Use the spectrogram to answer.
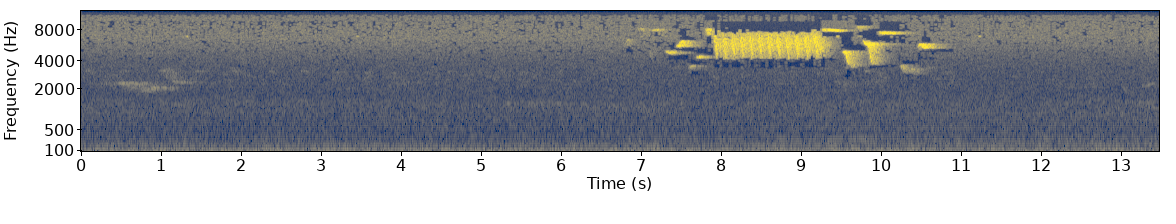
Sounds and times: blackbird 6.8 - 10.8

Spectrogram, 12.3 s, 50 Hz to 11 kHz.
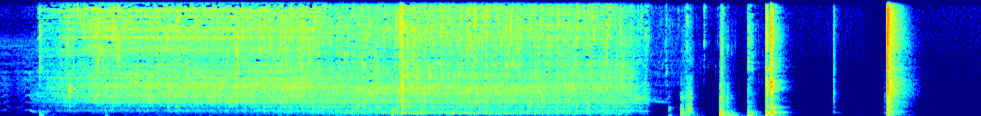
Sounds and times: Tap Filling Kettle 0.5 - 8.6

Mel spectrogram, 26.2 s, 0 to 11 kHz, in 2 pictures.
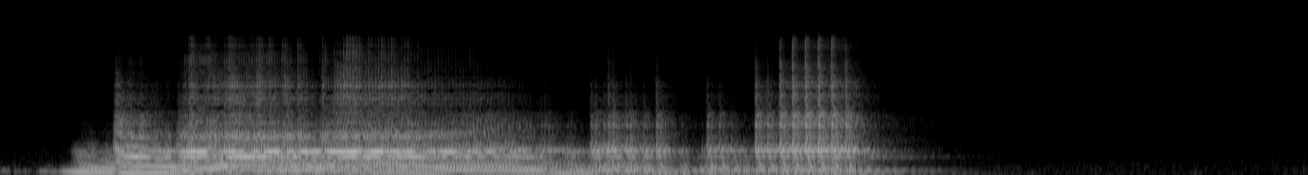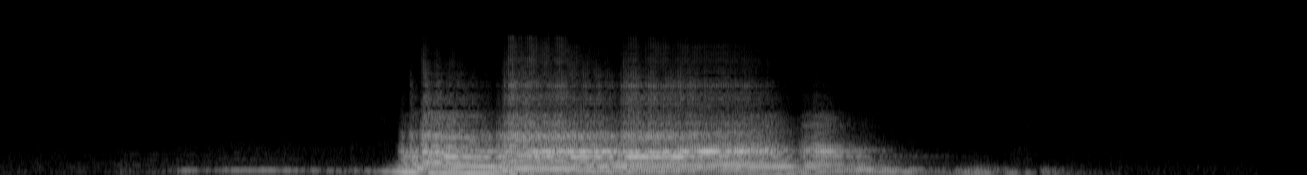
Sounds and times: squeaky studio door 1.2 - 9.3
squeaky studio door 17.1 - 21.6

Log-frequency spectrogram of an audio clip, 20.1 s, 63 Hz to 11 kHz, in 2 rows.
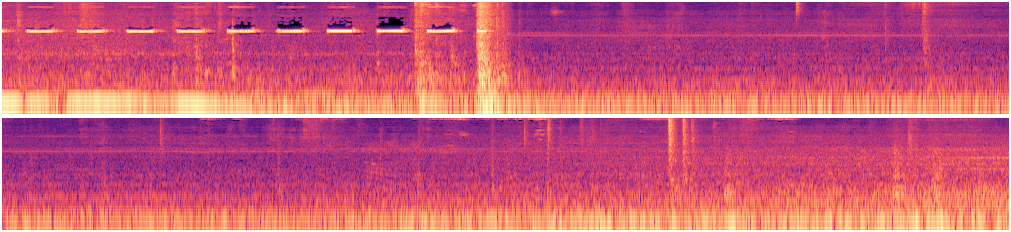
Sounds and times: passengers 0.0 - 20.1
tram 0.0 - 20.1
doors opening and closing 1.7 - 5.3

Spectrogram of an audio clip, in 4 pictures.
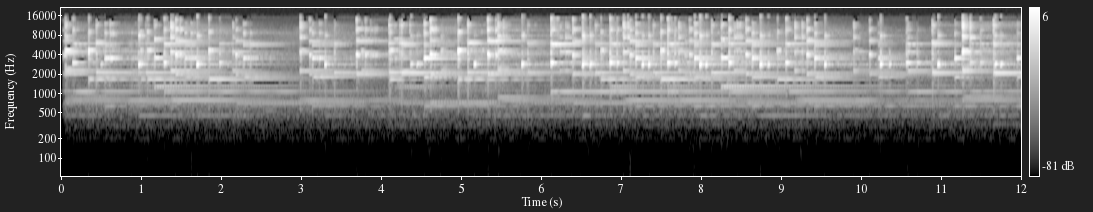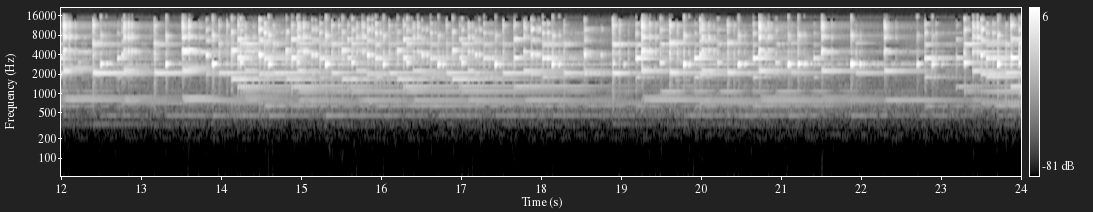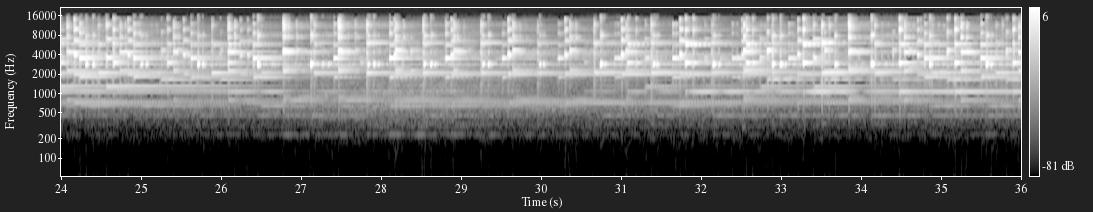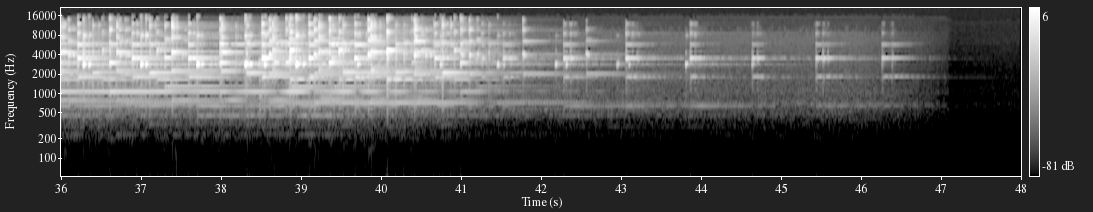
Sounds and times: circular windchimes 0.0 - 47.0

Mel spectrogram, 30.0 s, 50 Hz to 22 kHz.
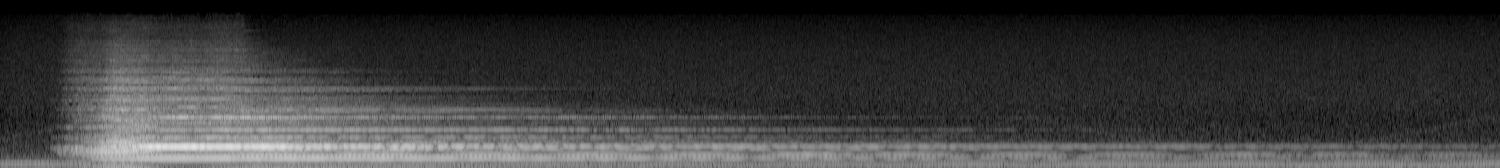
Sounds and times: bowed cymbal swells 1.0 - 30.0

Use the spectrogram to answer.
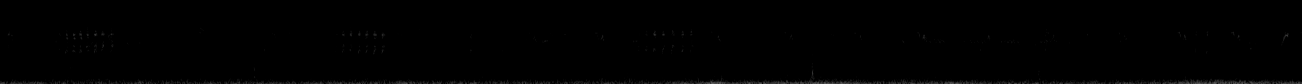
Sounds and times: Birds 0.0 - 13.0
wind noise 11.6 - 13.0

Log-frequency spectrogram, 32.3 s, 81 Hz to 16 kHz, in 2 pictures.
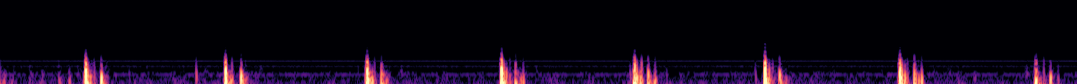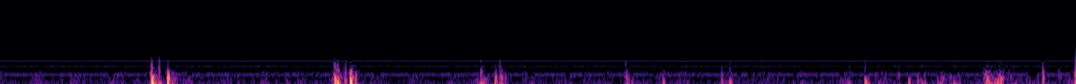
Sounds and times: Heartbeat Stopping 1.2 - 1.7
Heartbeat Stopping 3.3 - 3.8
Heartbeat Stopping 5.4 - 5.9
Heartbeat Stopping 7.5 - 7.9
Heartbeat Stopping 9.4 - 10.0
Heartbeat Stopping 11.4 - 11.9
Heartbeat Stopping 13.4 - 14.0
Heartbeat Stopping 15.5 - 15.9
Heartbeat Stopping 18.4 - 18.9
Heartbeat Stopping 21.2 - 21.6

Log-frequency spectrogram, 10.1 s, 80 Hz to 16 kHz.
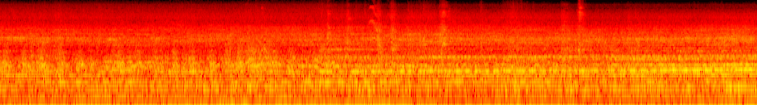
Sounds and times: electric tilt train 0.0 - 10.0

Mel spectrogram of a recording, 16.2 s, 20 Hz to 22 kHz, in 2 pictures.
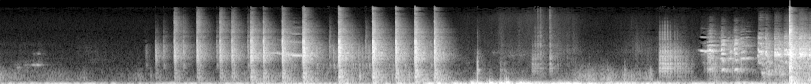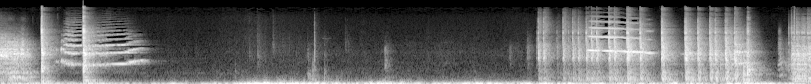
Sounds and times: Squeaking Door 1.6 - 4.5
Squeaking Door 6.6 - 9.6
Squeaking Door 13.5 - 16.2

